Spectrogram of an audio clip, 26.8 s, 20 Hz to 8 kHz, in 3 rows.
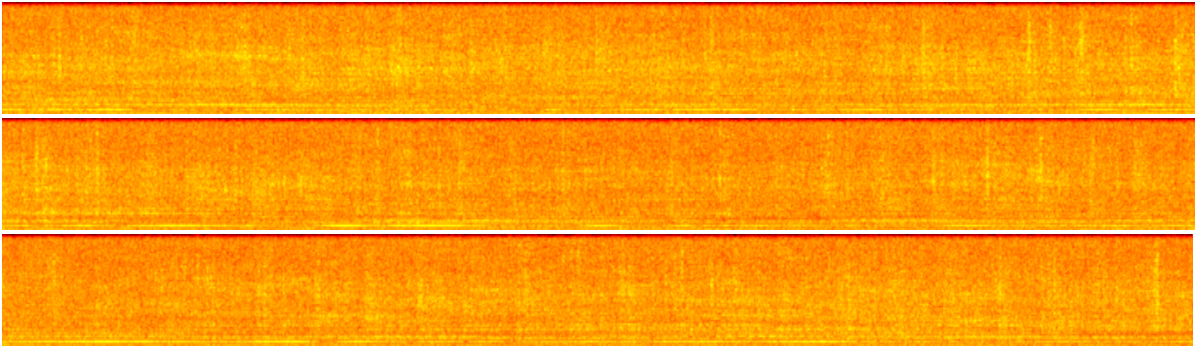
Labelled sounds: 9.1	9.4	vessel noise, 1.2 to 1.4 kHz
25.0	25.3	vessel noise, 1.6 to 2.1 kHz

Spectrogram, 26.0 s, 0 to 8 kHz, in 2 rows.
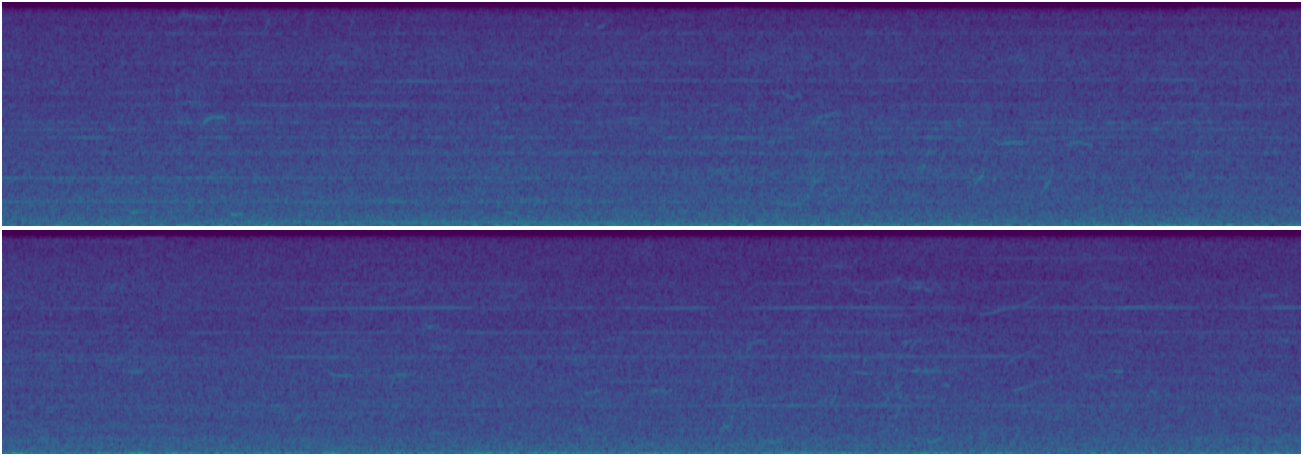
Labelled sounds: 21.8	22.4	killer whale, southern resident, 0.88 to 6.3 kHz

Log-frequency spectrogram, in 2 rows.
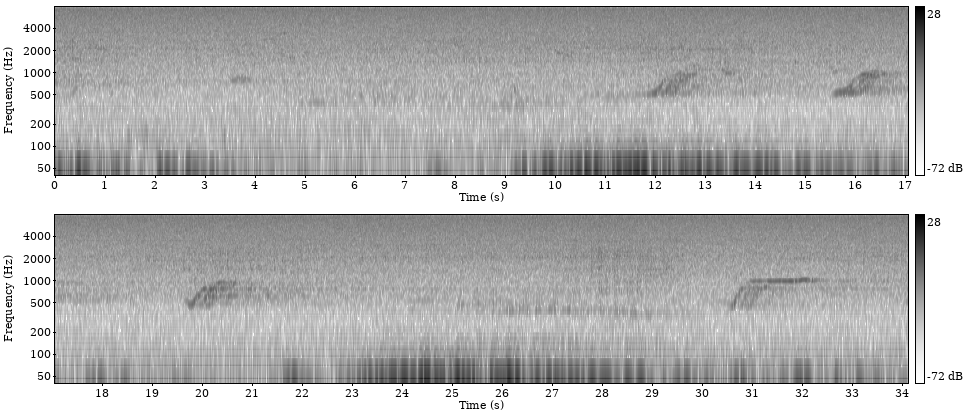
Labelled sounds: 3.5	4.4	humpback whale, 0.80 to 3.0 kHz
12.1	12.9	humpback whale, 0.80 to 1.1 kHz
13.3	13.6	humpback whale, 0.93 to 1.2 kHz
15.9	16.7	humpback whale, 0.80 to 1.1 kHz
20.1	20.7	humpback whale, 0.80 to 1.0 kHz
30.9	32.2	humpback whale, 0.80 to 1.1 kHz

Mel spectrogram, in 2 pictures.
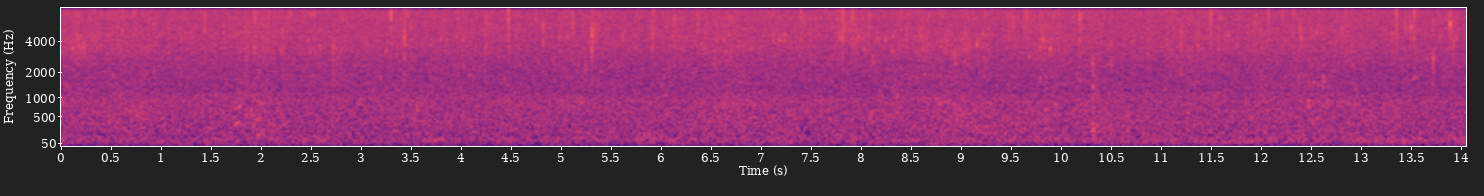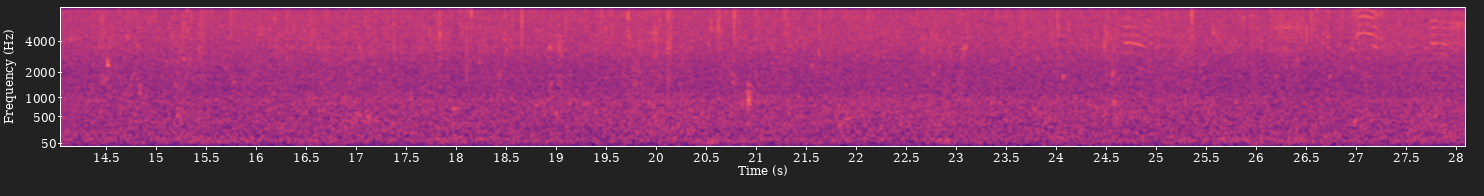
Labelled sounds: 24.7	25.0	Pacific white-sided dolphin, 3.5 to 4.0 kHz
26.2	26.5	Pacific white-sided dolphin, 5.2 to 5.4 kHz
27.0	28.0	Pacific white-sided dolphin, 4.4 to 7.7 kHz

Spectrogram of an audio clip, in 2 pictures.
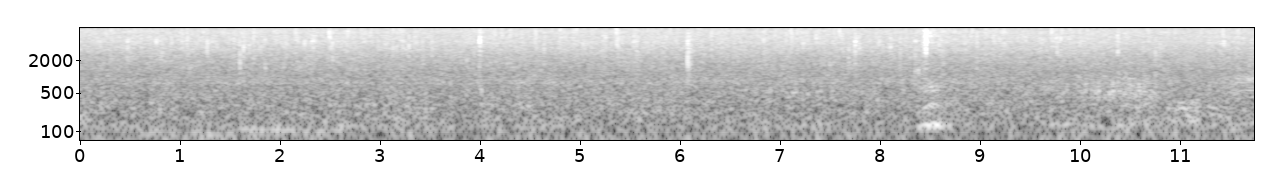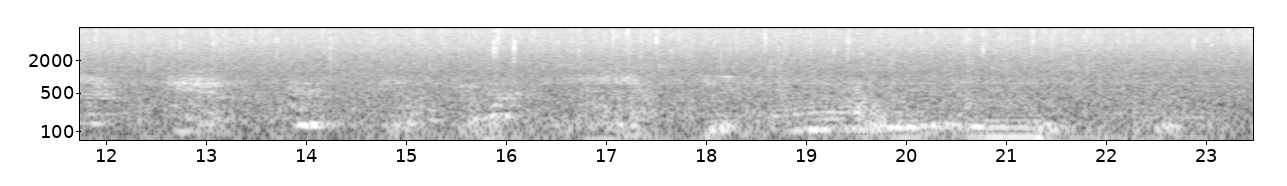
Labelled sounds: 11.6	11.8	humpback whale, 0.81 to 1.1 kHz

